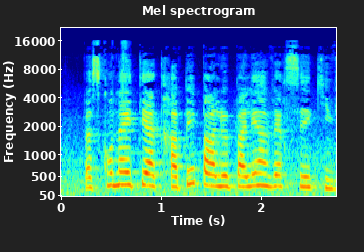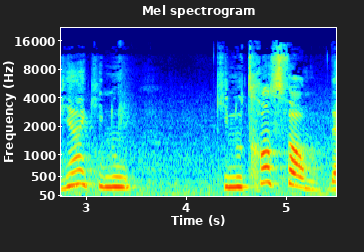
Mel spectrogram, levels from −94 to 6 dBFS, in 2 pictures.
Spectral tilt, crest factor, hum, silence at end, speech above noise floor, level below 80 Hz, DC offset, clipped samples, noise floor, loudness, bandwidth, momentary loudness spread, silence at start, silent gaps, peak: -4 dB/octave; 18 dB; none; 0 s; 23 dB; -52 dBFS; under 0.1%; under 0.1%; -42 dBFS; -19 LUFS; 16 kHz; 8 LU; 0 s; none; -2 dBFS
